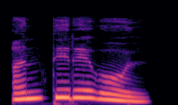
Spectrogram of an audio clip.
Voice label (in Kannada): "ಅಂತರವಲ್ಲಿ", Kannada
